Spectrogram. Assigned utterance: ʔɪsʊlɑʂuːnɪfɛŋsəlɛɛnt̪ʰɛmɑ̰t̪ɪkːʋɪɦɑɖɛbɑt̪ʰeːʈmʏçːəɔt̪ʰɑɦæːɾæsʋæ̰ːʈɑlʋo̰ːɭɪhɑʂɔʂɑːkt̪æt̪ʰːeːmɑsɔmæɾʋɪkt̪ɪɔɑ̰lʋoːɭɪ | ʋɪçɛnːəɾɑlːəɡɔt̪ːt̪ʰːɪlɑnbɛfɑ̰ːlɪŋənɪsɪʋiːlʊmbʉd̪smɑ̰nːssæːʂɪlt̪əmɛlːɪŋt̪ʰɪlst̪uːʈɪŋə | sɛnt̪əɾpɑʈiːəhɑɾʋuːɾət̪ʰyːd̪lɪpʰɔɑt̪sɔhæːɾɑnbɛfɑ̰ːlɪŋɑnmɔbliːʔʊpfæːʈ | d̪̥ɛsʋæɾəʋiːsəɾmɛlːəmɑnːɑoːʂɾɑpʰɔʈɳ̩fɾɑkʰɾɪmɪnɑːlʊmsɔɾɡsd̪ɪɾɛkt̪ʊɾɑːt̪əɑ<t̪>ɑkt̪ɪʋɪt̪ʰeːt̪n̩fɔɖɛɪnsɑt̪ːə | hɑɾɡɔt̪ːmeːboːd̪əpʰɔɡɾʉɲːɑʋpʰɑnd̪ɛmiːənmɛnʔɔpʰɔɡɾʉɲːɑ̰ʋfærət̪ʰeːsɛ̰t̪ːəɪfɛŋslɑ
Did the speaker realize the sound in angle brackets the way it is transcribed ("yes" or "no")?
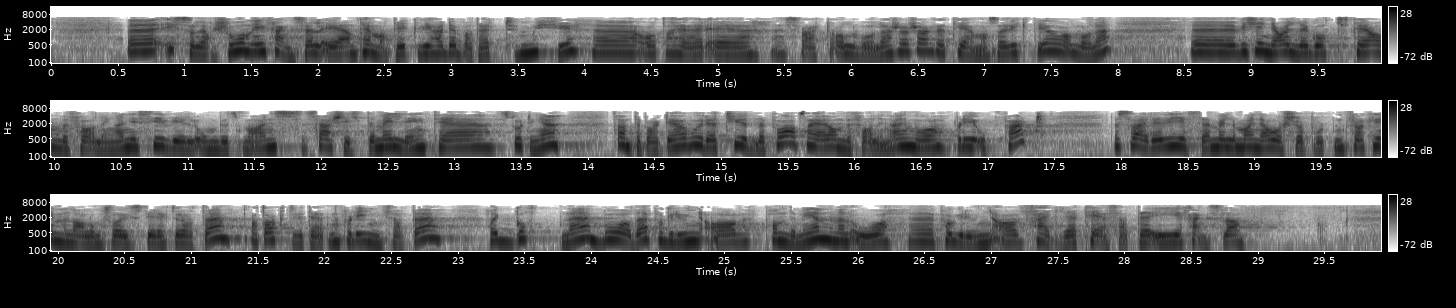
yes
